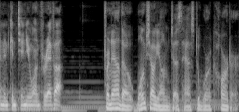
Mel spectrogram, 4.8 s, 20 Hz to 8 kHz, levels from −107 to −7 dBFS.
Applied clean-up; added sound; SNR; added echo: none; none; none; none.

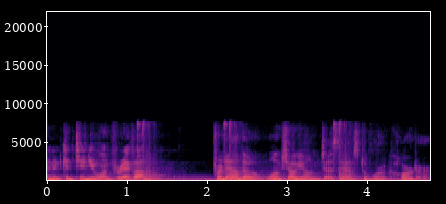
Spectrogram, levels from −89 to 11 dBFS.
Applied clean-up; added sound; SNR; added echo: none; Slam; 8 dB; reverberation time 2.9 s.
